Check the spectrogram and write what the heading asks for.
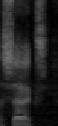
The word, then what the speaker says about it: Sachs: But uh it says JP Morgan Goldman uh Sachs. That's how you pronounce that.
